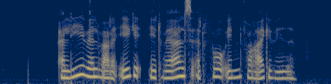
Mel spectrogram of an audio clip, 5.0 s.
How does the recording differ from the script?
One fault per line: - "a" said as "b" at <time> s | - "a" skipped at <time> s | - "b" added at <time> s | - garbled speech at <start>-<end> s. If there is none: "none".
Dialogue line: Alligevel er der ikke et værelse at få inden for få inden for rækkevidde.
- "er" said as "var" at 1.5 s
- "få inden for" skipped at 3.8 s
